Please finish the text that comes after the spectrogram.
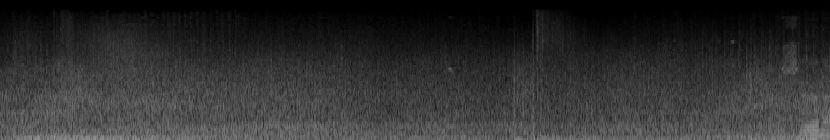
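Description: Tank cannon fire and explosions in the War Thunder video game, heavy rumbling booms inside a dense battle mix, with a sharper blast midway and players talking over it.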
